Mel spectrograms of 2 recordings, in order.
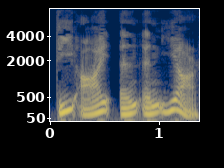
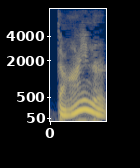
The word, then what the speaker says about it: dinner: dinner 呢是两个 n d i n n e r，它的发音呢是 dinner。如果说少了一个 n，就一个 n 的话呢，它是一个 diner 的发音哈。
